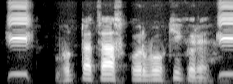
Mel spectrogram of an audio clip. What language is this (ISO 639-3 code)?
ben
